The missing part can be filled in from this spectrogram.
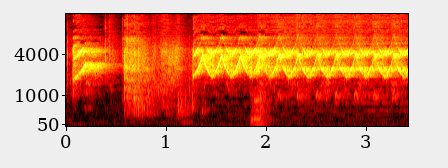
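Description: A chirp, then a loud rising-and-falling electronic siren warbling about twice a second: the alarm's anti-theft mode going off.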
